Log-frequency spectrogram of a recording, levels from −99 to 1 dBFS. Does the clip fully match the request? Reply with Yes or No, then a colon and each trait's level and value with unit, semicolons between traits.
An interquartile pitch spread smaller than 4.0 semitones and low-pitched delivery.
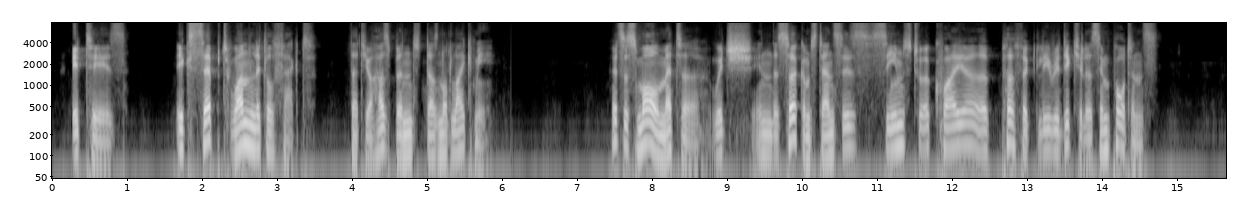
No: wide, 5.6 semitones; low, 105 Hz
